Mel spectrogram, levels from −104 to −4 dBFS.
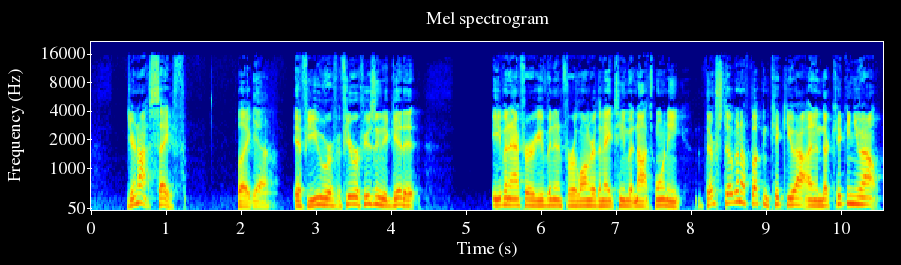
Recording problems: none

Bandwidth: 15.5 kHz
